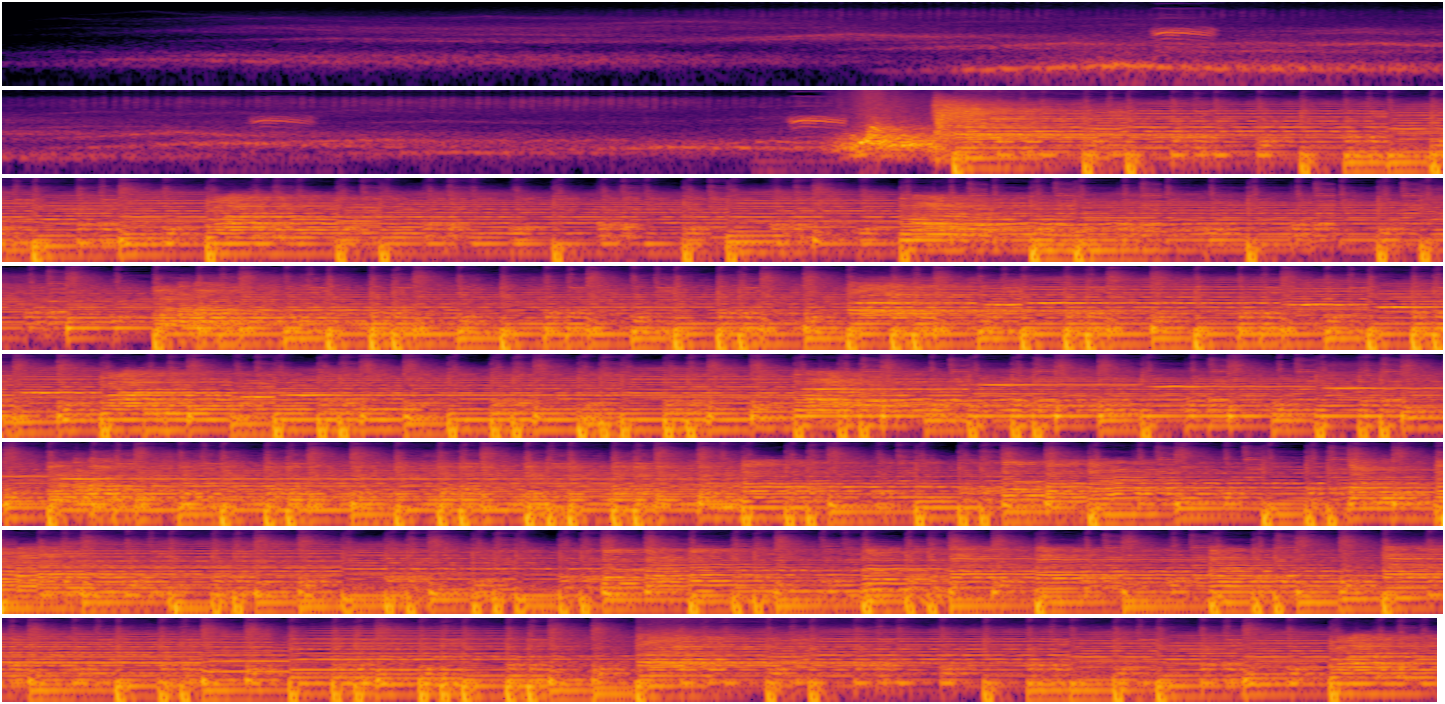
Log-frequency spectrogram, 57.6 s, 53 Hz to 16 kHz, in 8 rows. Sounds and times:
Music: 11.2s - 57.6s.

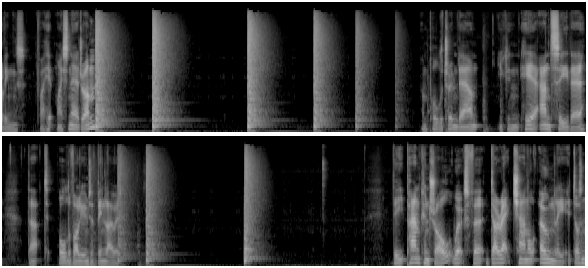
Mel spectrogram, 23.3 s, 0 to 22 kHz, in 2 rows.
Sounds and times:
Rimshot: 1.9s - 3.8s, 4.9s - 8.0s, 14.0s - 15.2s, 16.6s - 17.1s.

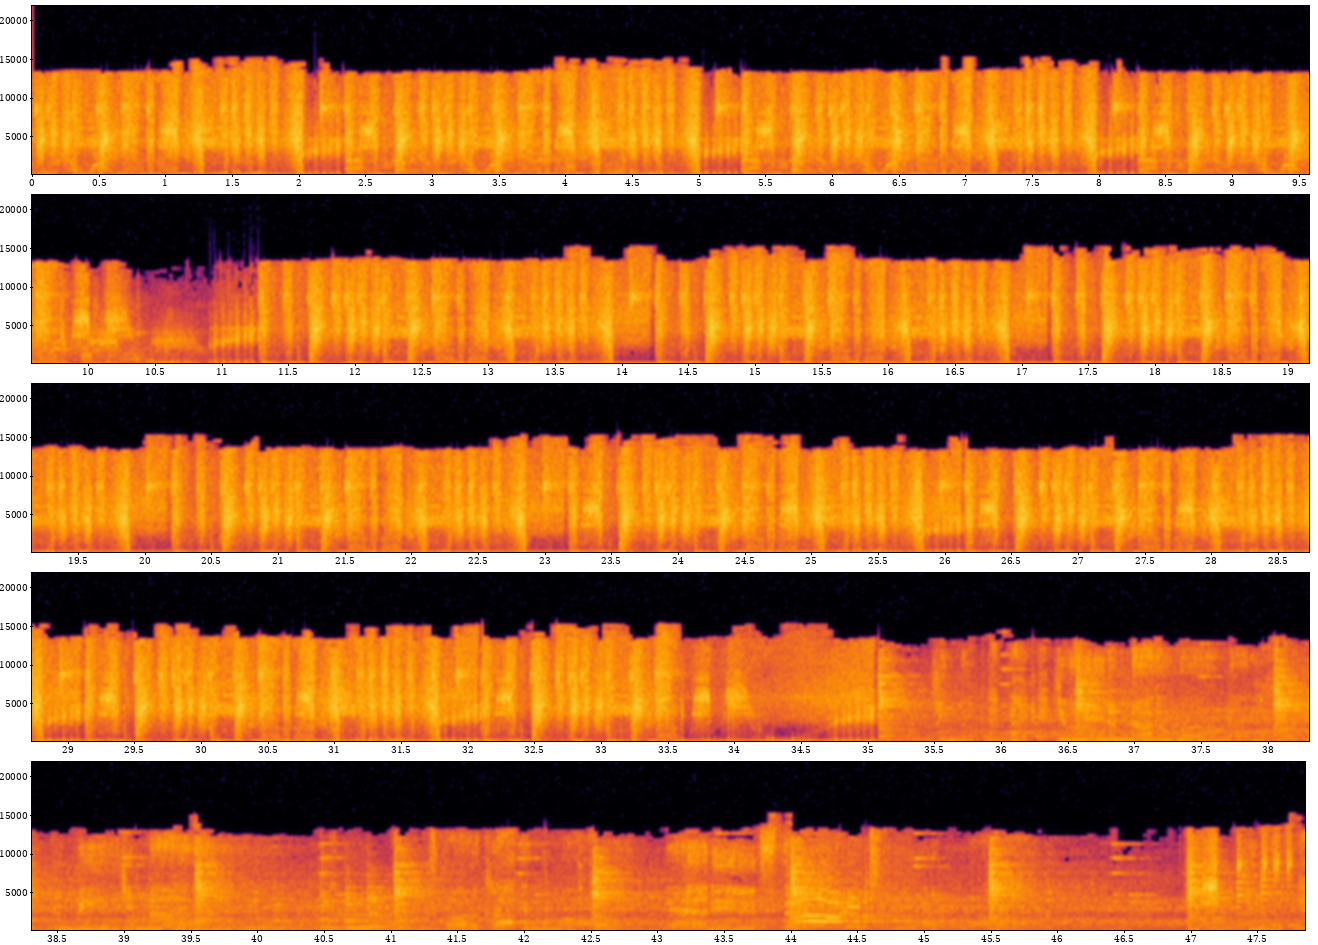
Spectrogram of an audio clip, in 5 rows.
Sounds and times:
Music: 0.0s - 47.8s.

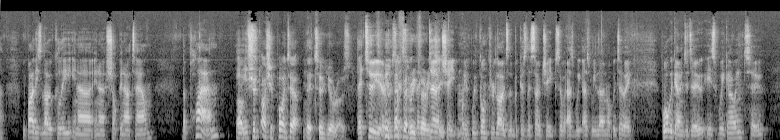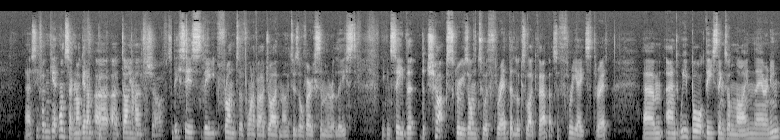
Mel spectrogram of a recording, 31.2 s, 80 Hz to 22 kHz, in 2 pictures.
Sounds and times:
Speech: 0.0s - 15.4s, 16.1s - 27.8s, 28.4s - 31.2s.

